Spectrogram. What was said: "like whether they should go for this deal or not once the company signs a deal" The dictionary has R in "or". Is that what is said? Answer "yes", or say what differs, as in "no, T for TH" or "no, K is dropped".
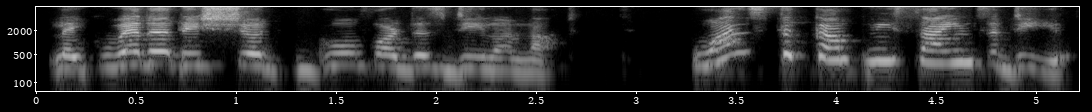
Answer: yes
